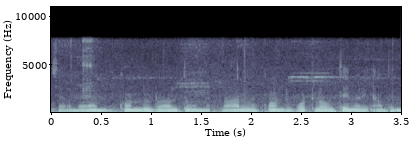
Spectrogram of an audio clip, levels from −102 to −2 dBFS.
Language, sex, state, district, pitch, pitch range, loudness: Telugu, male, Andhra Pradesh, Chittoor, 115 Hz, 110-120 Hz, -26 LUFS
